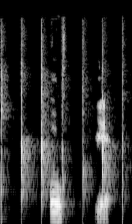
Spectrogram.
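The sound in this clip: A person clapping hands slowly: five sharp, separate claps at an uneven pace, with brief vocal sounds from a voice between them.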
